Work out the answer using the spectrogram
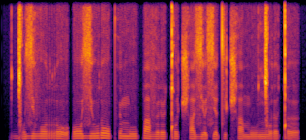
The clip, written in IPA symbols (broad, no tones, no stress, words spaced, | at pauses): ɡ͡ǀozʲəvoro | ozʲu ɾo pʰʏmu pavʏɾʏ ǃʊt͡ʃʰazʲə sʲatʲət͡ʃʰamu ŋ͡ǀʊɾə ǃə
